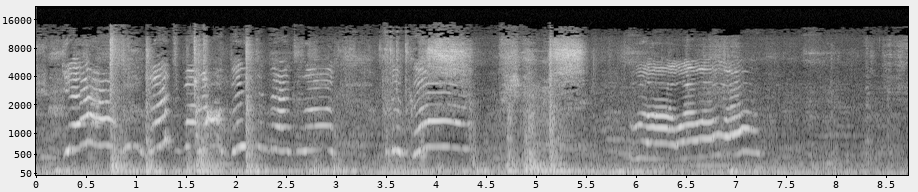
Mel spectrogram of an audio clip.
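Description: Children's voices making high-pitched playful sounds without clear words, ending in a wavering held call near the end.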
